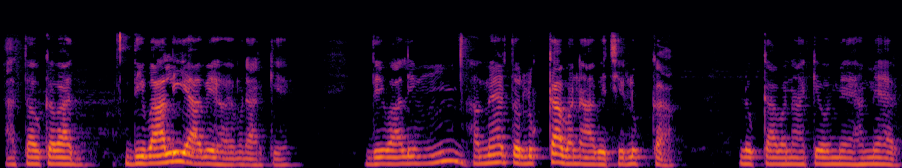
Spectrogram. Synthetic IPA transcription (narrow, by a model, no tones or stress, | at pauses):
at̪əbkebad̪ | d̪ibaliabeɦɔɦəmɾaɾke | d̪iʋalihəmaɾt̪ɔlukːabənabet͡ʃʰilukːa | lukːabənakeoimeɦəmaɾ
